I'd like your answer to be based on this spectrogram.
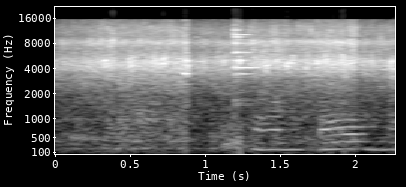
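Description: Ground spice paste sizzles loudly in a hot pan while cooking fried rice vermicelli, a dense close crackling fry with a few stirring scrapes and no talking.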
